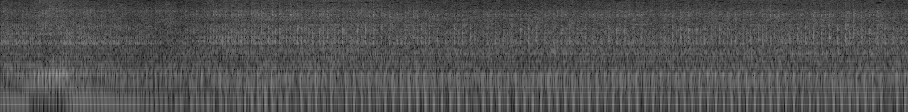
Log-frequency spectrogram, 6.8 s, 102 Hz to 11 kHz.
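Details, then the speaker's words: 1971 Honda CT70 (Trail 70), nearly 50 years old, warming up: steady small-single idle with faint light ticking over the beat; valves need adjusting. "Starting to hear the valves just a little bit, needing adjusting."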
